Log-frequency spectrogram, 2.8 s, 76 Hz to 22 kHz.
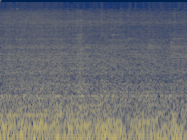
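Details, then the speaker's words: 1993 Toyota Land Cruiser 80 Series with front driveshaft removed, coasting off throttle at about 50 mph: only smooth low road rumble, no shudder. The heavy deceleration vibration is gone, so the front driveshaft is blamed. "we got nothing. There's no sound. So, I would say 95% of all of that sound coming from the front drive shaft."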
